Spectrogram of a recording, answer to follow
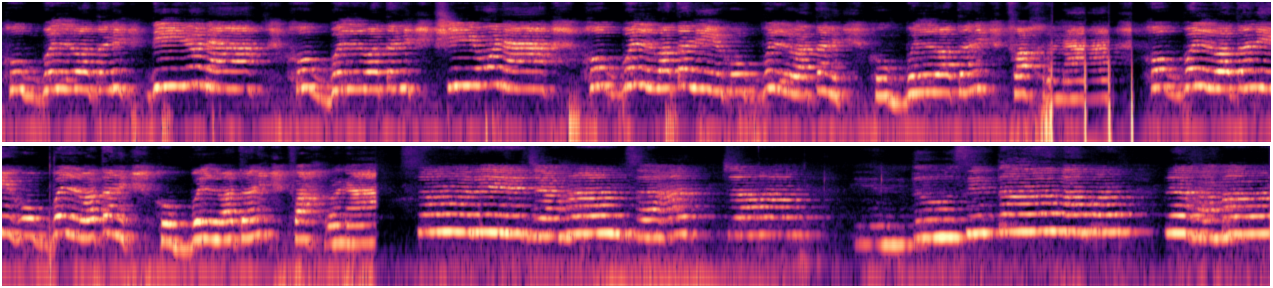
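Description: A young girl singing a patriotic song solo, with no accompaniment, in held, sung notes. About two-thirds of the way through, the sound cuts and another young girl carries on singing.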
